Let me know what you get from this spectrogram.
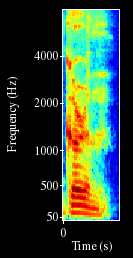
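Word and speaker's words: gorm: uh blue g o r m and it's pronounced gum it's not g it's gum gum so that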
